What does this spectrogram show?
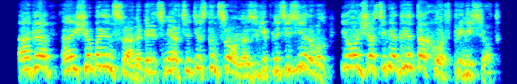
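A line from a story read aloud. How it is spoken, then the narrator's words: Nervous giggle. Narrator (Russian): Виза нервно хихикнула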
